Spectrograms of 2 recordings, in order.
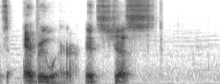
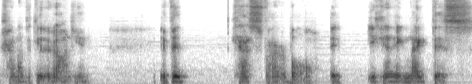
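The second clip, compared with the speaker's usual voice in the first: very quiet, low-toned, hushed whisper; 11 dB quieter than usual. Telling the players not to get the flammable stuff on them, in a low whisper. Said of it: "I whisper this, I guess, or I say it in like a low tone".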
